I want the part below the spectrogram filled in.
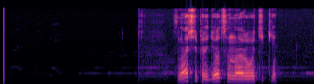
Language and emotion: Russian, neutral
